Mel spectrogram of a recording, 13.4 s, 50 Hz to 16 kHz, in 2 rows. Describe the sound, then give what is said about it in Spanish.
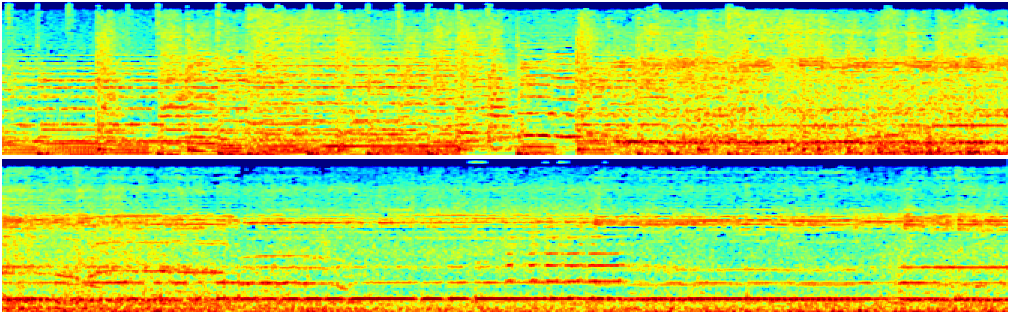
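Delivery vans honk their horns in convoy in the centre of A Coruña, Spain, on 16 March 2022, the third day of a transport strike: a loud, continuous blare of overlapping horn tones with several pitches at once, some short bursts early on, then long sustained blasts, with no talking. “Furgonetas de reparto que hacían sonar sus claxones en caravana en el centro de A Coruña.”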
